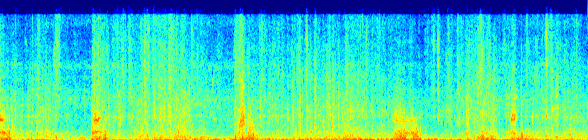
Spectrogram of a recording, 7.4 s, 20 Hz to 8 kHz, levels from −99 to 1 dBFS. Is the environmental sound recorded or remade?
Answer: recorded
